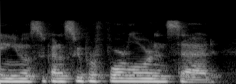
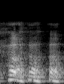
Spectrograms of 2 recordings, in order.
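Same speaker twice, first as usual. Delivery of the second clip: forced awkward ha ha ha, louder; fake laugh; 4 semitones higher, 4 dB louder than usual. Embarrassed Figure covers his flop, forced laugh.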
